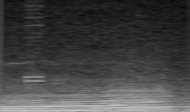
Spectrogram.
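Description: A large sport motorcycle engine revs hard as riders pass, a loud, close whine whose tone climbs steadily as the throttle opens, then briefly dips at the end.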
